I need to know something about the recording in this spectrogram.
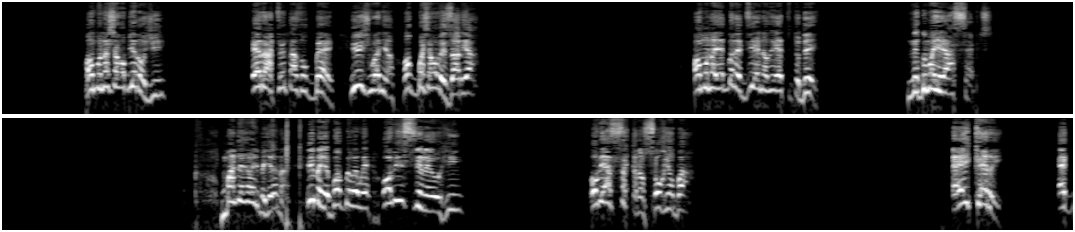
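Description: A man speaks with animation close to a microphone, in short bursts with silent pauses.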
